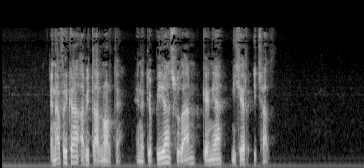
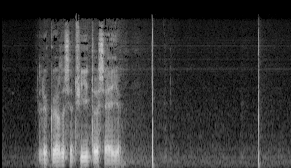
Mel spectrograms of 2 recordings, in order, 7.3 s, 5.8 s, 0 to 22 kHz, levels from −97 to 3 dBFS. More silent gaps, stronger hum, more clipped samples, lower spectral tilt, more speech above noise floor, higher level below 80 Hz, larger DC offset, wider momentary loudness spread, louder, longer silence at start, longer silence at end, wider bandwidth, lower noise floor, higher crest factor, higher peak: neither; first, 60 Hz at -50 dBFS vs none; neither; about the same, -4 dB/octave vs -3 dB/octave; about the same, 43 dB vs 45 dB; about the same, -54 dBFS vs -54 dBFS; neither; second, 11 LU vs 19 LU; about the same, -19 LUFS vs -18 LUFS; first, 1 s vs 0.75 s; first, 1.95 s vs 0.65 s; second, 11.5 kHz vs 14.5 kHz; about the same, -62 dBFS vs -62 dBFS; about the same, 20 dB vs 22 dB; about the same, -2 dBFS vs 0 dBFS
